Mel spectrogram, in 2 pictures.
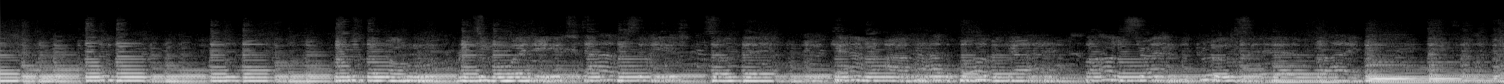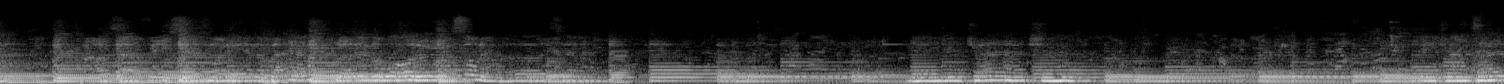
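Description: Acoustic guitar strummed and picked through a PA in a rock song, with a male voice singing over it.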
